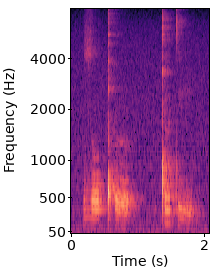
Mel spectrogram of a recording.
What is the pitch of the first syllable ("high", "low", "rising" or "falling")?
low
